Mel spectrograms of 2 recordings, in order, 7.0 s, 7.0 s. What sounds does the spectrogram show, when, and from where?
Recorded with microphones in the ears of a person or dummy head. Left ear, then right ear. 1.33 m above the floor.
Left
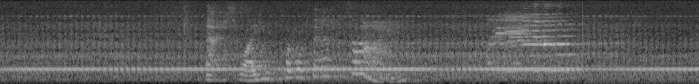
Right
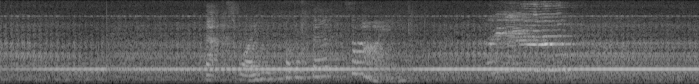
2.0 s a woman speaking: 20° right (ahead or behind), 4 m; by 4.1 s 10° right (ahead or behind), 5.5 m
4.9 s a cat meowing: 60° right (ahead or behind), 7.5 m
